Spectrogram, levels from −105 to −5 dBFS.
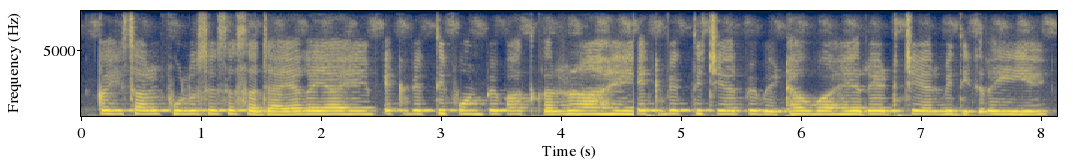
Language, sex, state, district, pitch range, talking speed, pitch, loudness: Hindi, female, Bihar, Gopalganj, 230-250 Hz, 215 wpm, 235 Hz, -11 LUFS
